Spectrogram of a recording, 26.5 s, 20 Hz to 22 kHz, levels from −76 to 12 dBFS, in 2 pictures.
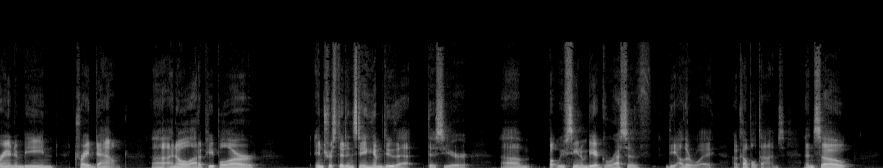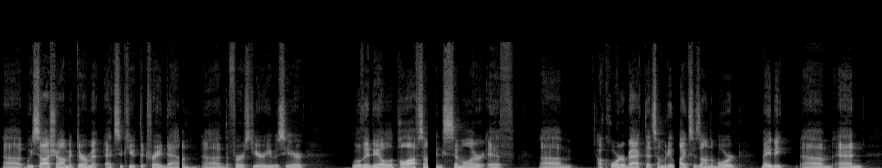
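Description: Four silent holes cut into the speech at 5.35–5.38 s, 15.93–15.98 s, 19.66–19.79 s and 23.36–23.45 s, lasting about 20, 40, 120 and 80 ms. They are likely Bluetooth dropouts, where audio packets arrived too late and were discarded. Speech resumes as though it had kept playing. On the waveform and spectrogram each appears as a sharp-edged blank gap.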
